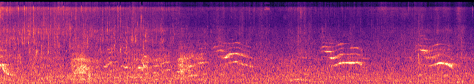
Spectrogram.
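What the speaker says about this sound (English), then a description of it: "The cat is calling me." A cat meows three times in short, rising calls outdoors, fairly faint against a steady hiss of background noise, spaced a couple of seconds apart.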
